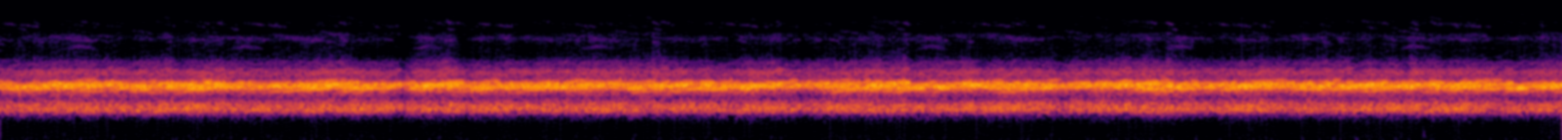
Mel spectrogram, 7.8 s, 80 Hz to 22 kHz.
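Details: Pond frogs in a horse pasture, recorded with a Zoom 6, chorusing in a constant ringing wall of overlapping trills, two strong pitch bands steady throughout.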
